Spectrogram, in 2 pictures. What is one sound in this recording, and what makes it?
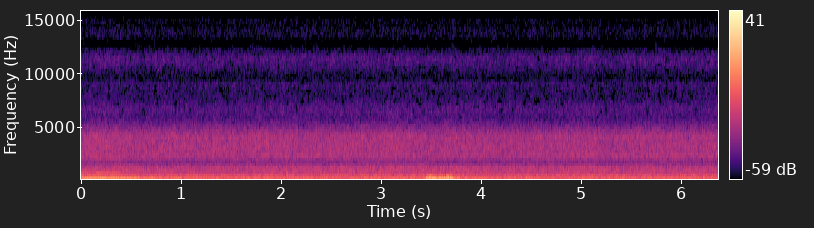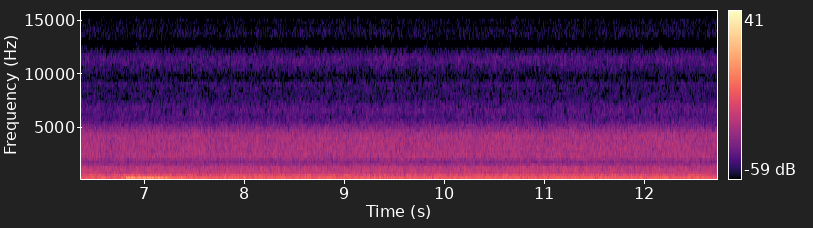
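A bus engine slows down to a quieter idle.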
